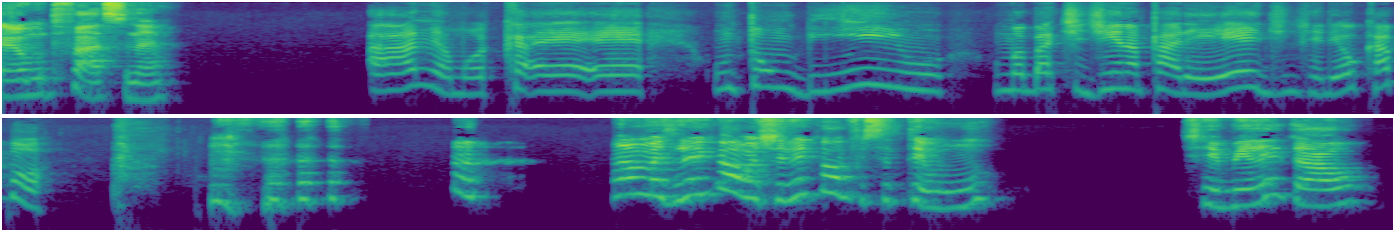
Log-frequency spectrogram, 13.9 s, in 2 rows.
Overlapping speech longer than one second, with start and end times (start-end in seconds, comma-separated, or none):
none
